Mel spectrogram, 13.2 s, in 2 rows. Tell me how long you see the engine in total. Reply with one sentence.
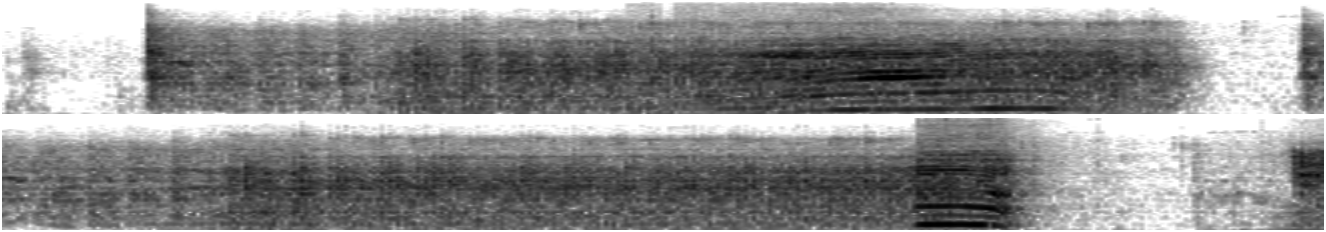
The engine can be heard for 13 seconds in total.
